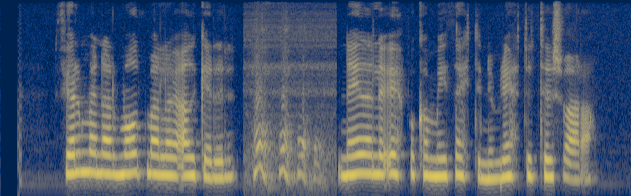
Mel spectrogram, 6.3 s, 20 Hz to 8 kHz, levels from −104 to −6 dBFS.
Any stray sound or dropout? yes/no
yes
